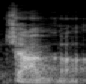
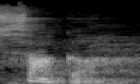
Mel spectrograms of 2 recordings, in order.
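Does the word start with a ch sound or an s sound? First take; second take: ch; s. First: The word starts with a ch sound. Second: The word starts with an s sound. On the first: The speaker calls it wrong. "উচ্চারণ যদি ভুল হয় কিন্তু শেষ, অনেকে বলবে চাগা" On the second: The speaker calls it right. "The সাগা, বলো সাগা"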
